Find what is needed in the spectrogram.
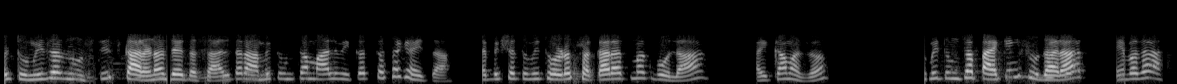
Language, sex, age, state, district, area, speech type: Marathi, female, 60+, Maharashtra, Mumbai Suburban, urban, conversation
